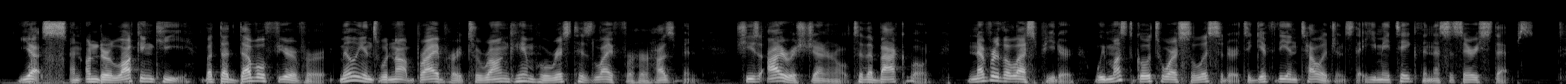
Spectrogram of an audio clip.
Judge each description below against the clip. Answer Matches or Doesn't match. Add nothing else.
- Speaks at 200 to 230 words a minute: Matches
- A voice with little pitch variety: Doesn't match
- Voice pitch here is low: Matches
